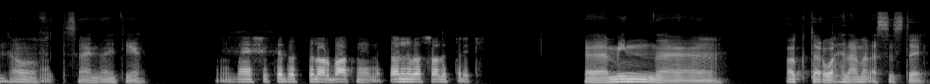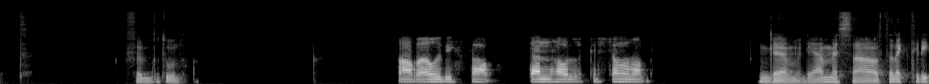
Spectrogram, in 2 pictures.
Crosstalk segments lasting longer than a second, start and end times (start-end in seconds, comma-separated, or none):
none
